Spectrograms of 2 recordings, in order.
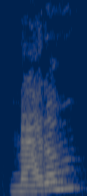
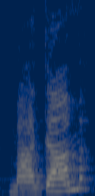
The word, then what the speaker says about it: madam: they're both reduced syllables repeat after me madam problem symptom album don't say madame problem album in some languages you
